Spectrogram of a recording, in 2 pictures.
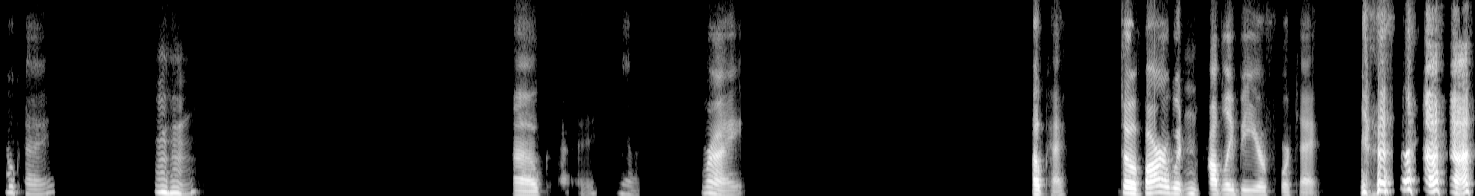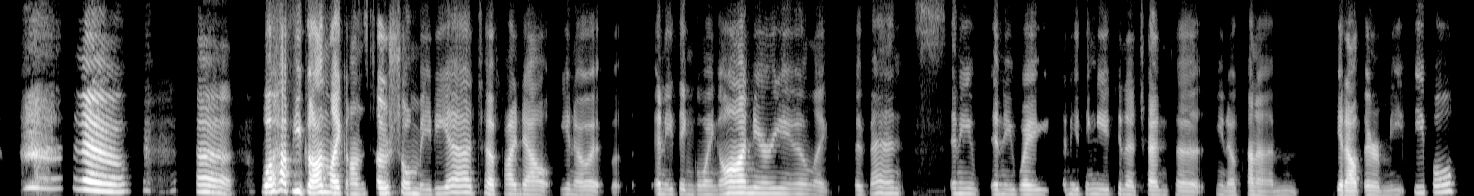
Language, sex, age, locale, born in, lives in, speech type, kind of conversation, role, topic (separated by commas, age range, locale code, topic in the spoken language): English, female, 45-49, en-US, United States, United States, conversation, advice, advisor, How can I manage my nerves about moving?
